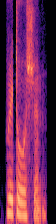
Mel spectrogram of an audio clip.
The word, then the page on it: retortion: Indian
